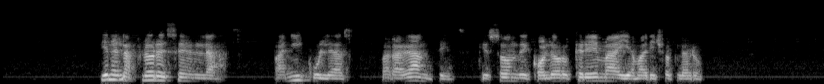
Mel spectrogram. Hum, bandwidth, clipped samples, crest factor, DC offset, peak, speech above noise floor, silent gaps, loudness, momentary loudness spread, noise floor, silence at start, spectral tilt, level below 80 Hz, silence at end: none; 6.8 kHz; under 0.1%; 20 dB; under 0.1%; -2 dBFS; 43 dB; none; -20 LUFS; 13 LU; -63 dBFS; 1 s; -7 dB/octave; -68 dBFS; 1.2 s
